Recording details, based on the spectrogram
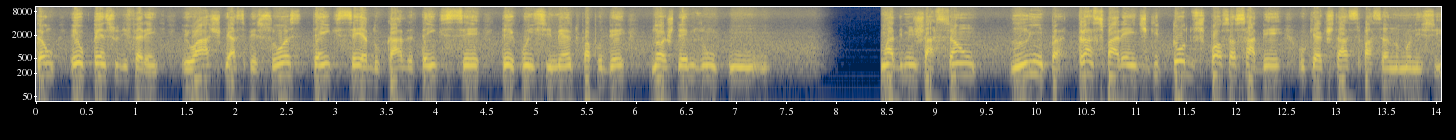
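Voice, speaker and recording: A man's high-pitched voice moves at a moderate pace, showing ordinary pitch variation. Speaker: mayoral candidate. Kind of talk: political debate statement. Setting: TV studio.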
